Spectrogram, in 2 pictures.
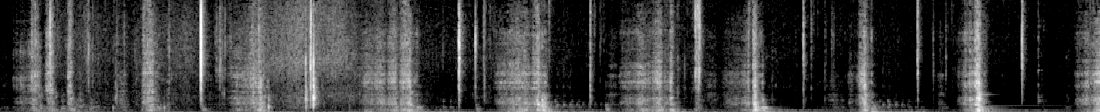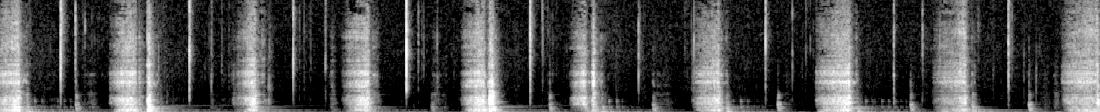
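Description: A hand saw cuts through wood in repeated rasping strokes that grow louder and more regular as the cut progresses, close and clear with no talk.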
